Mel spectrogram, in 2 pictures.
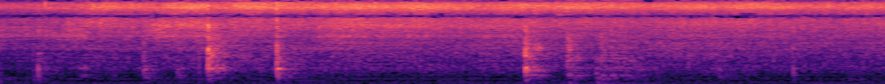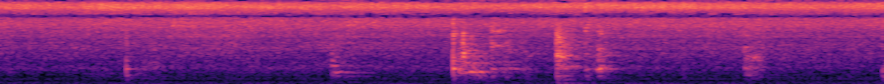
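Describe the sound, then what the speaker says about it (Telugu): Tomatoes frying in an oil tempering for Rayalaseema uggani, with a steady sizzle and a few scattered scraping stirs of a spoon in the pan throughout, close and alone. "టమాటాలు బాగా మగ్గేంత వరకు తాలింపును వేసుకోవాలి."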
